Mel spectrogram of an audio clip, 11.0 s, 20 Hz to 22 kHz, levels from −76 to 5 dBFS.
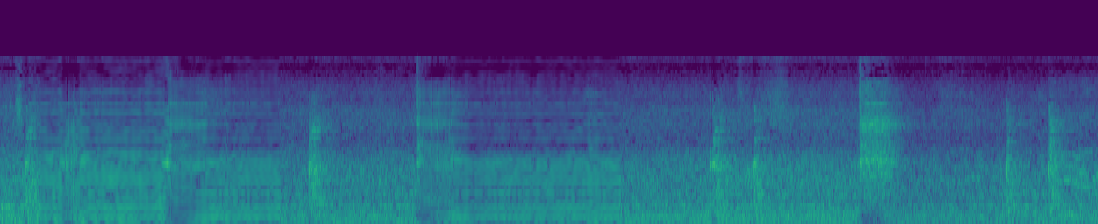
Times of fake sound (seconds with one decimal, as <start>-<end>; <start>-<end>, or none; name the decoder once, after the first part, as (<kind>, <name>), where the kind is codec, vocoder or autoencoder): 0.4-2.8 (vocoder, HiFi-GAN); 4.2-6.2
